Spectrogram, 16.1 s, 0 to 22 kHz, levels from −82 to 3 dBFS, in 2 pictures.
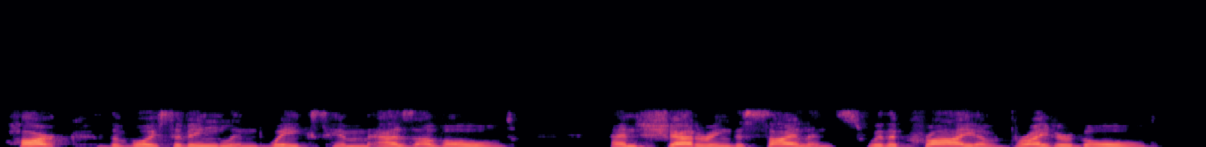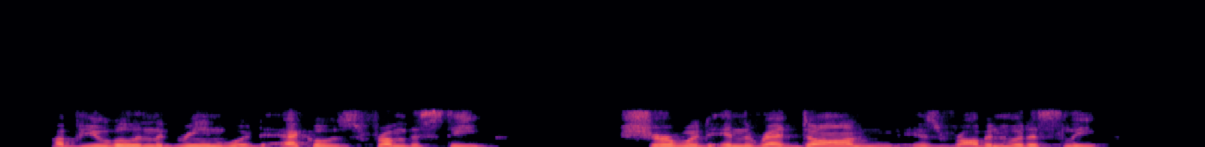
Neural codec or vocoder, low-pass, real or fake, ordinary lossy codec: codec, 16 kHz, 8 kbps, FreqCodec, larger model; 5.4 kHz; fake; Opus, 32 kbps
